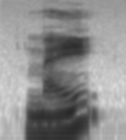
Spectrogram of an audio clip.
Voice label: "沒", Chinese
